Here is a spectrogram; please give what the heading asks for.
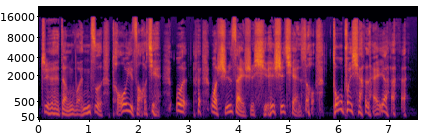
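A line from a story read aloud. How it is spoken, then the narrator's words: Smiling, hesitant. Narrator (Chinese): 纪云仍旧是笑，摇头攒眉审量着，半日才说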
